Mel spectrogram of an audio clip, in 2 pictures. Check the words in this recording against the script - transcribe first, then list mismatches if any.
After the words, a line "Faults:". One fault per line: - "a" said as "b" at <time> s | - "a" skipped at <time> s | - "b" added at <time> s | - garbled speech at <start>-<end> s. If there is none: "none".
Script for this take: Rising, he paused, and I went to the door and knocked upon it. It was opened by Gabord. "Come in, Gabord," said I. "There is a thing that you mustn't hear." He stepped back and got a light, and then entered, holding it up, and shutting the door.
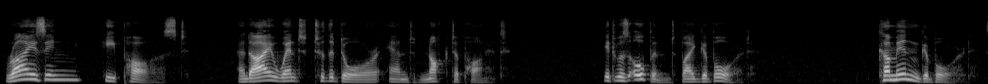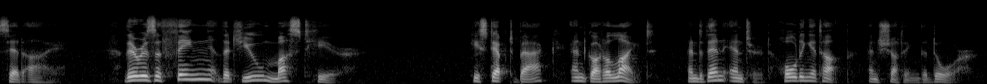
Rising, he paused, and I went to the door and knocked upon it. It was opened by Gabord. "Come in, Gabord," said I. "There is a thing that you must hear." He stepped back and got a light, and then entered, holding it up, and shutting the door.
Faults:
- "mustn't" said as "must" at 12.5 s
